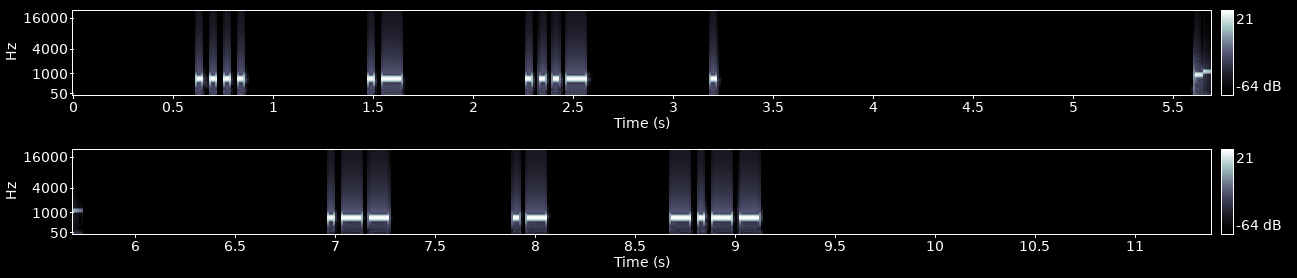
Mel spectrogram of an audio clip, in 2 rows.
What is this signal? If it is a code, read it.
Morse code, heard as a keyed tone, about 34 wpm, spaced as for 12 wpm, 700 Hz. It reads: HAVE WAY
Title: 6x Character Spacing - Top 100 Words - 35wpm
